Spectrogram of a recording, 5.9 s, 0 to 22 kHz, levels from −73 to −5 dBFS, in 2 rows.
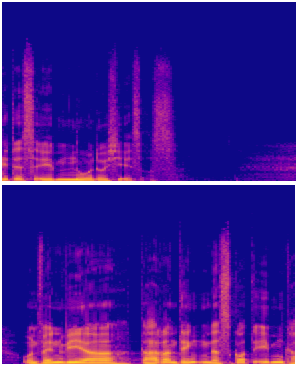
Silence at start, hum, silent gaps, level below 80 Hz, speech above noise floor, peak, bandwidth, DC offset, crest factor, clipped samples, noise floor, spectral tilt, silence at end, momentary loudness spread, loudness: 0 s; none; none; -62 dBFS; 46 dB; -2 dBFS; 16.5 kHz; under 0.1%; 18 dB; under 0.1%; -64 dBFS; -5.5 dB/octave; 0 s; 17 LU; -18 LUFS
